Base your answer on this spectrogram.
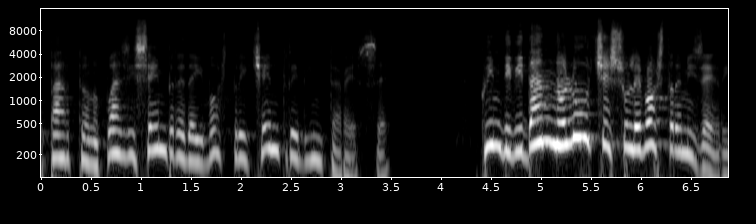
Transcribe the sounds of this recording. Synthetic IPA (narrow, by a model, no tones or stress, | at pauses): part̪onokwaːzisɛmpɾed̪ejvɔst̪ɾit͡ʃɛnt̪ɾid̪int̪ḛɾɛ̰sːḛ | kwind̪ivid̪anːoluːt͡ʃesulːevɔst̪ɾemizɛ̰ːɾje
